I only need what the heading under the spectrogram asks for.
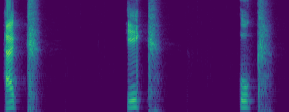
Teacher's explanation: Ketika sukun dia keluar udara. Contoh, ak ik uk. Tapi jangan berlebihan. Ak, ik, ukh, enggak boleh ya. · Nah, ini perbedaan kaf dengan kof yang signifikan. Ketika sukun, dia keluar udara.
